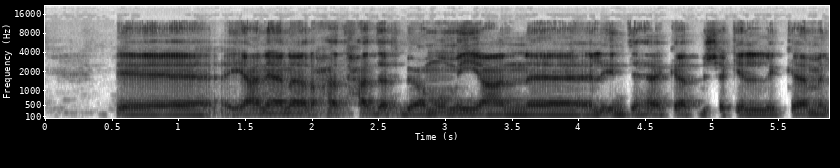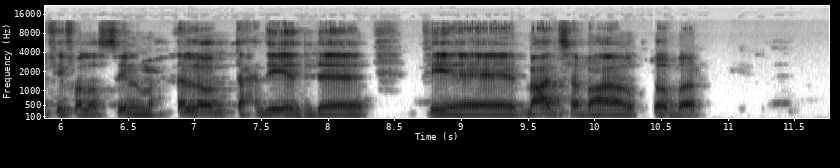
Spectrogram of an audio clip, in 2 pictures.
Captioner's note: speaking arabic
